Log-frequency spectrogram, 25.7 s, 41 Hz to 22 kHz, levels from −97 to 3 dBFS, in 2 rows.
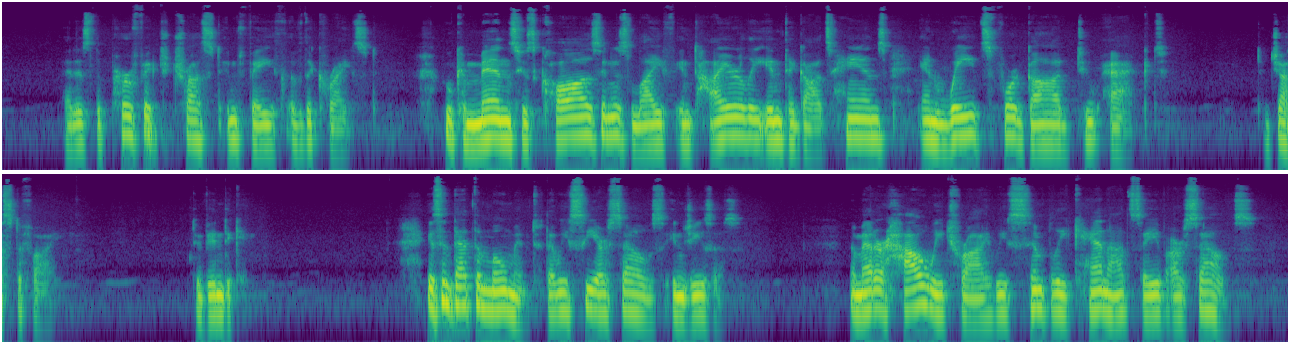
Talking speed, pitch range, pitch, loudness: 120 wpm, 120-145 Hz, 130 Hz, -17 LUFS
